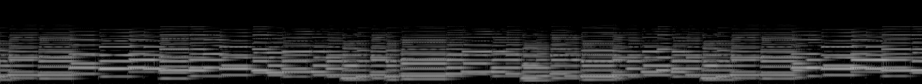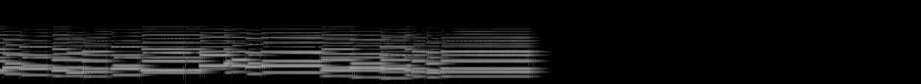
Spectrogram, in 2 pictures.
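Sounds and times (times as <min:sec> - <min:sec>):
two-part polska: 0:00.0 - 0:14.6.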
